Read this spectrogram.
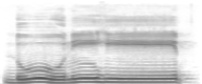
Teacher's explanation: ہا مد کھڑی زیر ہی، چھوٹی مد ہے، 3 الف کی مقدار کھینچ کر پڑھیں گے۔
